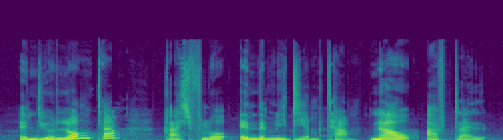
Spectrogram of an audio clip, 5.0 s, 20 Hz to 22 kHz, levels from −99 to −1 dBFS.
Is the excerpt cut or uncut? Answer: cut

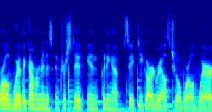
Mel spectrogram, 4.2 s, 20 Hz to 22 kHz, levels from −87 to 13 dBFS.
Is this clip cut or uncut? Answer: uncut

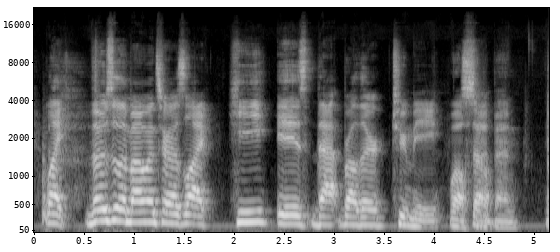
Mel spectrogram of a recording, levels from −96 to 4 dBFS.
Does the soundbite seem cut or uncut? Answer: cut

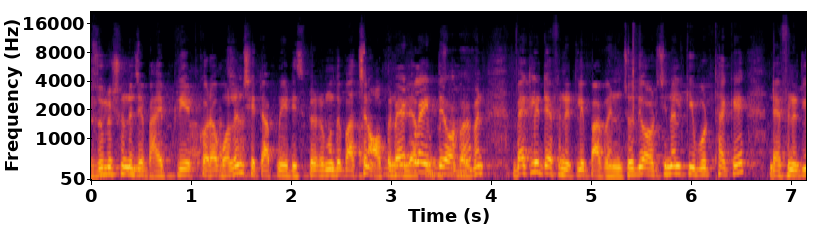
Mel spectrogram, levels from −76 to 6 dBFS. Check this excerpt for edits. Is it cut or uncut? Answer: uncut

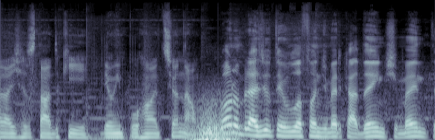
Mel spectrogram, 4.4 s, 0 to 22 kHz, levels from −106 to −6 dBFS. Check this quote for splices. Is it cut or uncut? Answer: cut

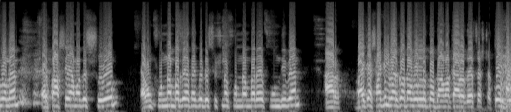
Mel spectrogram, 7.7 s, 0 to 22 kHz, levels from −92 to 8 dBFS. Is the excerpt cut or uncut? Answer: uncut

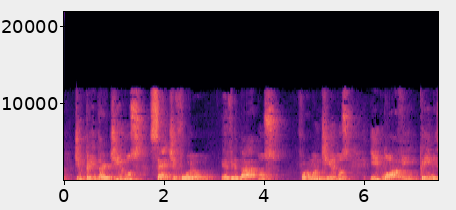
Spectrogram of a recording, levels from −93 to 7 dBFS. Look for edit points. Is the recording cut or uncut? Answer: uncut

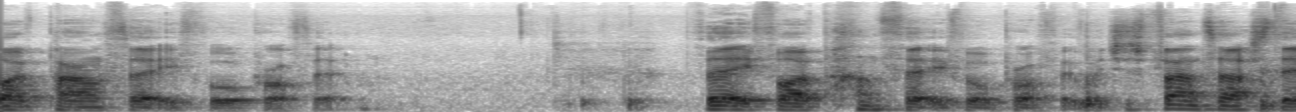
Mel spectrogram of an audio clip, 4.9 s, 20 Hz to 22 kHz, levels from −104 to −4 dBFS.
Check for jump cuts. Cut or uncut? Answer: uncut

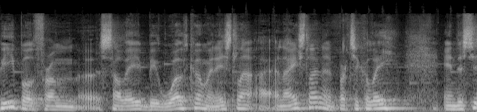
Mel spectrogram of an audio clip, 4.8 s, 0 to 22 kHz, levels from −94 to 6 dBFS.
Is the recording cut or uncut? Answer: uncut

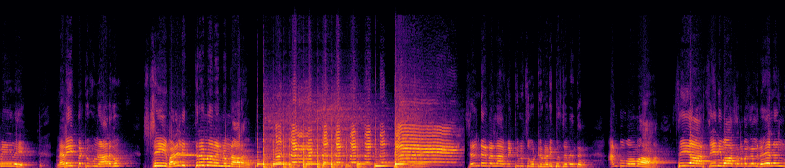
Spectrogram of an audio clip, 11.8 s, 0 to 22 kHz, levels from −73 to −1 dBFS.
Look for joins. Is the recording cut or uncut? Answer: cut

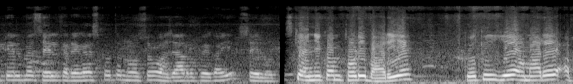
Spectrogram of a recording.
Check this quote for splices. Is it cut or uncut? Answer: cut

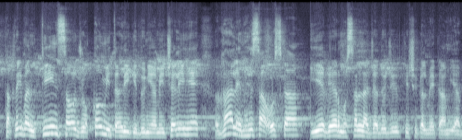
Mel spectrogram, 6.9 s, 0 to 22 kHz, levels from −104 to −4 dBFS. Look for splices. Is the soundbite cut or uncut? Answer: cut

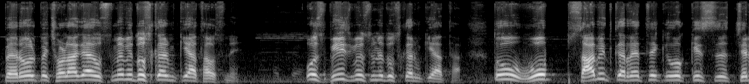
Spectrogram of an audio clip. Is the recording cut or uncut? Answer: uncut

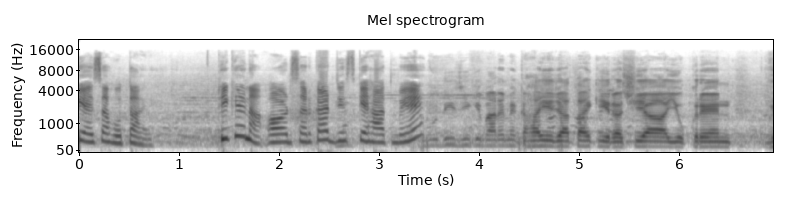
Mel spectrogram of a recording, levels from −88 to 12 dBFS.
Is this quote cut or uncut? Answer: uncut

